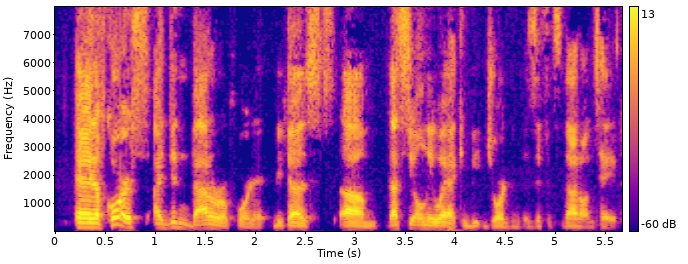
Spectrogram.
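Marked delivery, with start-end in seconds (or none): none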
